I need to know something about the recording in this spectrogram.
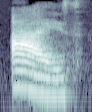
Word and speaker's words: eyes: Ice, eyes. Listen to the difference. Ice, eyes. This S is actually pronounced as a Z sound.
